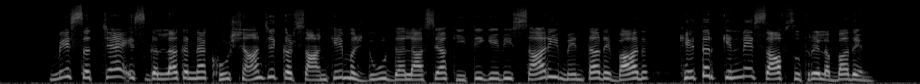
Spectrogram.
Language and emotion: Dogri, happy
